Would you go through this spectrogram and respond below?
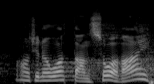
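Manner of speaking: put-on broad Liverpool Scouse accent. Retelling the manager's reply to the speaker, in Kenny's broad Scouse accent. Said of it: "really broad Scouse Liverpool accent".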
